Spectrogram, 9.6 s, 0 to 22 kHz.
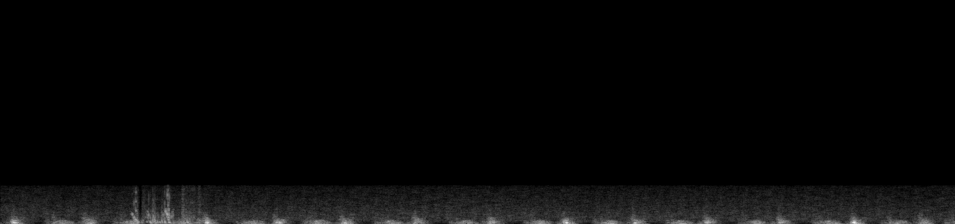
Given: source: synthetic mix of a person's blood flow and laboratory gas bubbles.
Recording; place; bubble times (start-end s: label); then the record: Doppler ultrasound of blood flow; precordium
1.30-1.75 s: bubbles
1.78-2.05 s: bubbles
From the record:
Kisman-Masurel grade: 211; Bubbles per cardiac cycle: several, 3 to 8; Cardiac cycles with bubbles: 1 to 10%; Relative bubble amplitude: barely perceptible (0.100 to 0.250); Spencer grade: 1 (occasional bubble signal discernible with the cardiac motion signal, with majority of cardiac periods free of bubbles); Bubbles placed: anywhere in the cardiac cycle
